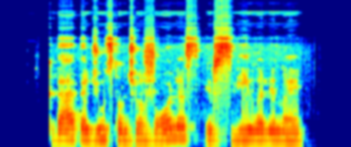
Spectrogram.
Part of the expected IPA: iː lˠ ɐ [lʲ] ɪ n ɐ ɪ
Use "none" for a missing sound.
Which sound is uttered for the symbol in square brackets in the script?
lʲ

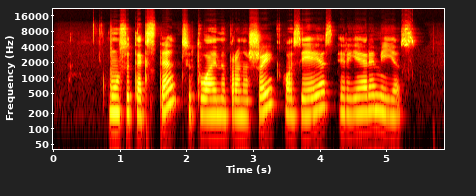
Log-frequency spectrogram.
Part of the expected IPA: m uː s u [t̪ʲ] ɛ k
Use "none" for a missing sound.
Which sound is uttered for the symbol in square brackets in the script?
t̪ʲ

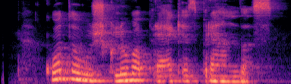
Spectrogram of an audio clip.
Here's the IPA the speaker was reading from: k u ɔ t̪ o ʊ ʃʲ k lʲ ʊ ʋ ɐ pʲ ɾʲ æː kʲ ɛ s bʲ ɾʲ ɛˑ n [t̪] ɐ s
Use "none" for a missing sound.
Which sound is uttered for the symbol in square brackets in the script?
d̪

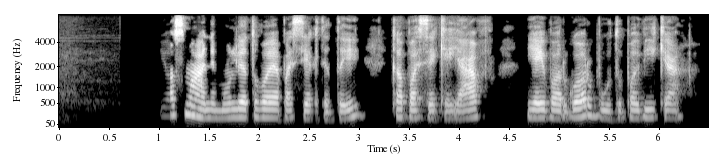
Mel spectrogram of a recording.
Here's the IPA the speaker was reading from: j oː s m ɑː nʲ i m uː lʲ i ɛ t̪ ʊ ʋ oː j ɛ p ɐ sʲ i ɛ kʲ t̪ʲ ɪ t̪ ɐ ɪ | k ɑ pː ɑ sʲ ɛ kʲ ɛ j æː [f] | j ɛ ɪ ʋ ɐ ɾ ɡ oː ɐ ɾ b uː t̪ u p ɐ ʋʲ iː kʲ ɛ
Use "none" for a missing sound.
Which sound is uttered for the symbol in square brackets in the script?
f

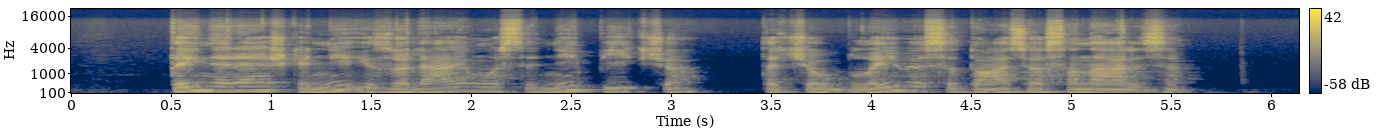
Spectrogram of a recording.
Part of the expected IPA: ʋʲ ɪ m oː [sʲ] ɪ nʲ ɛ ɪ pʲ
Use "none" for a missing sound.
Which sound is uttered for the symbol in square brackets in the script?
sʲ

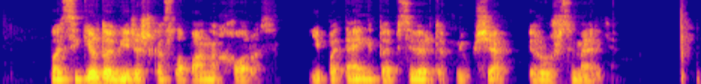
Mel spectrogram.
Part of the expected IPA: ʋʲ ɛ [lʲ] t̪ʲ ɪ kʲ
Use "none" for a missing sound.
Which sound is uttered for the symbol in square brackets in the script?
ɾʲ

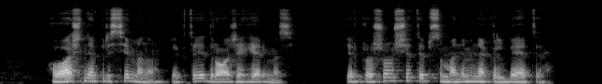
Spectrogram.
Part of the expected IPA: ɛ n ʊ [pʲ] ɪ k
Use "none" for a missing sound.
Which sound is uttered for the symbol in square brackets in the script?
pʲ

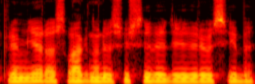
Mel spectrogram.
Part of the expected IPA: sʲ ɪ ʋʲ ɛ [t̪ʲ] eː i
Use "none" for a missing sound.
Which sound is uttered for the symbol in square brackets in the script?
d̪ʲ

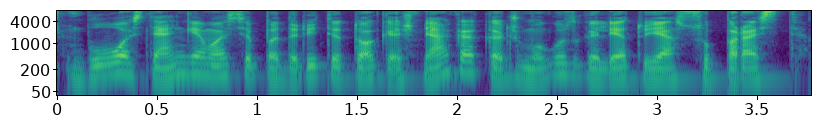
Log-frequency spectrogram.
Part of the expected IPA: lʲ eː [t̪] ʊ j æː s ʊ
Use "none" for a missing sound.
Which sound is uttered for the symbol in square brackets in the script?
t̪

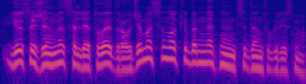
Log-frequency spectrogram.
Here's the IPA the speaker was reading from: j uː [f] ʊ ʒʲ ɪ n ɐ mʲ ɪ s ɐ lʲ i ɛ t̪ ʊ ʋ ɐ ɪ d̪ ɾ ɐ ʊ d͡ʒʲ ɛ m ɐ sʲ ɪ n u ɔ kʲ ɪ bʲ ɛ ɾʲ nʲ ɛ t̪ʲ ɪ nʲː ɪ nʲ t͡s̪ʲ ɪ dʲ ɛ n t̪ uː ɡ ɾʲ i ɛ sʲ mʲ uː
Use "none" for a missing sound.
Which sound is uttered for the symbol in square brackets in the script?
s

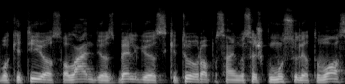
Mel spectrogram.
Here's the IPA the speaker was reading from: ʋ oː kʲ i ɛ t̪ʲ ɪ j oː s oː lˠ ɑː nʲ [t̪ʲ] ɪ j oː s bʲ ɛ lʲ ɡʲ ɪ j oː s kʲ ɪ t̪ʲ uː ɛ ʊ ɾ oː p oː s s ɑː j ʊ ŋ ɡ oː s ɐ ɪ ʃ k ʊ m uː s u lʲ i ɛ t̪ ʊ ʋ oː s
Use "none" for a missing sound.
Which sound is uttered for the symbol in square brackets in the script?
d̪ʲ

